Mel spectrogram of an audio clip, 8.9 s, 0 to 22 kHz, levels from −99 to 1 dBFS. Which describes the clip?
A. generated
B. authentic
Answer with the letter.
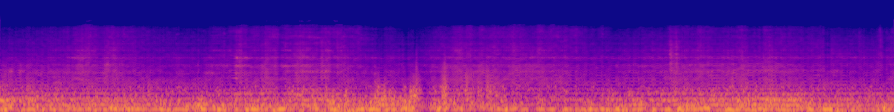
A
